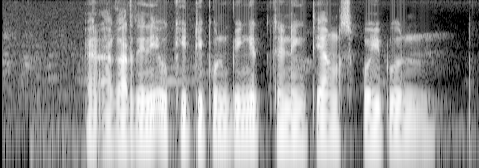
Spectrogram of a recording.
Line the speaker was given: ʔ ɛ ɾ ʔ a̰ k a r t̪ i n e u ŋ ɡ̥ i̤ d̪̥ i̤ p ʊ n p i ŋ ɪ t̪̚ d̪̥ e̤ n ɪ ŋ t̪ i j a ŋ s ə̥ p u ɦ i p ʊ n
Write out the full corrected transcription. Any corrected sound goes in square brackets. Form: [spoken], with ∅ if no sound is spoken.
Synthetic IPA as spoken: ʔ ɛ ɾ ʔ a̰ k a r t̪ i n [i] u [∅] ɡ̥ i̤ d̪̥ i̤ p ʊ n p i ŋ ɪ t̪̚ d̪̥ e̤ n ɪ ŋ t̪ i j a ŋ s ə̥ p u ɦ i p ʊ n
